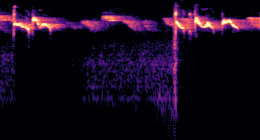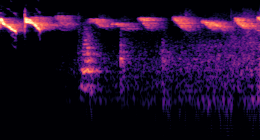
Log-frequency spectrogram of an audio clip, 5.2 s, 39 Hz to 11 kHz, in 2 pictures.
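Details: Oriental white-eye (mata puteh), a V2 bird kept for song, gives high, quick twittering phrases, louder in the middle, then softer repeated slurred notes with background hiss.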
